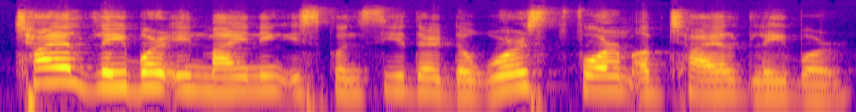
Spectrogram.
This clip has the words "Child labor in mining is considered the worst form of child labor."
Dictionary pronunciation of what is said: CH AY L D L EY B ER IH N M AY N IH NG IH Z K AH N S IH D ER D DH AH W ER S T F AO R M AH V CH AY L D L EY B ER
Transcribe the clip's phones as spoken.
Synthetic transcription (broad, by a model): CH AY L D L EY B ER IH N M AY N IH NG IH S K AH N S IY D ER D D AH W ER S T F AO R M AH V CH AY L D L EY B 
